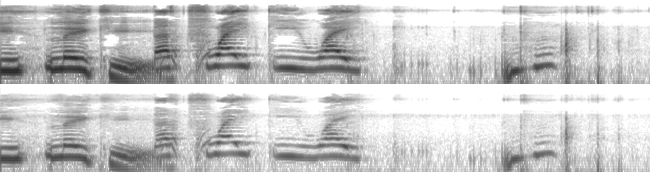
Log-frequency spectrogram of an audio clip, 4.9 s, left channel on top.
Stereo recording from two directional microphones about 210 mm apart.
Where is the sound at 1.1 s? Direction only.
45° left (ahead or behind).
